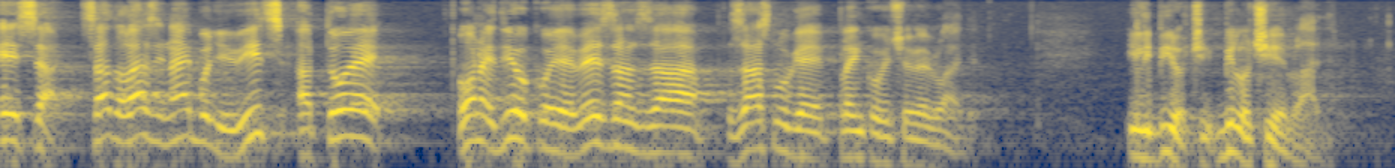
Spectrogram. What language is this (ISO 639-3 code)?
hrv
